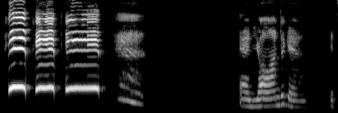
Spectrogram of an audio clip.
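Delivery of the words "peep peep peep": very high, loud little beeps; squeaky duckling peeps. Acted. Reading to a child, duckling peeping squeakily. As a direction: peep like a tiny duckling.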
